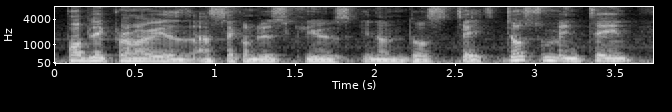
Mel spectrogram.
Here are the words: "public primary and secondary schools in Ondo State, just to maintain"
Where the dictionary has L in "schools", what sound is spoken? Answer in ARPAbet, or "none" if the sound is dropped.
none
